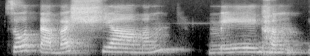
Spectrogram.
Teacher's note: Dvitvam here again. Extra sh is heard before shyamam.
